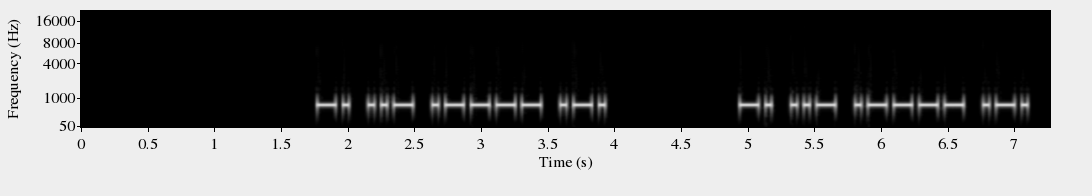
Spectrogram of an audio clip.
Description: Morse code, heard as a keyed tone, about 25 wpm, 700 Hz. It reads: NU1R NU1R
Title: USA Call Signs - 4 Characters - Repeated 3x - 25wpm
